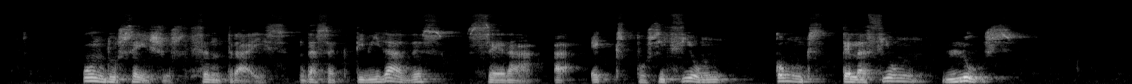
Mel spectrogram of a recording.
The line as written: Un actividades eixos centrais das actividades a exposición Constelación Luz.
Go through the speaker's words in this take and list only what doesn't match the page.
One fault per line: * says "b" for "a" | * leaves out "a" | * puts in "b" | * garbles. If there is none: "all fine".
* says "dos" for "actividades"
* puts in "será"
